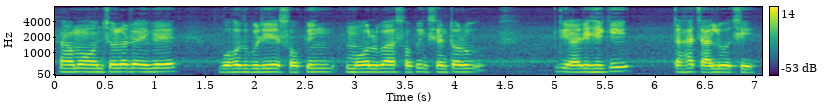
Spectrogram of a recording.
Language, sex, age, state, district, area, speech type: Odia, male, 18-30, Odisha, Subarnapur, urban, spontaneous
